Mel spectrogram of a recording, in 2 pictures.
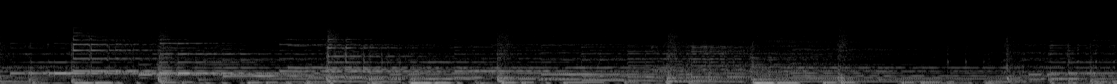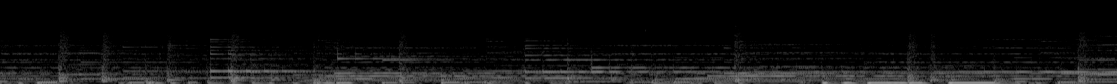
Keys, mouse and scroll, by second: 1.4 click, 2.8 click, 9.6 click, 11.8 click, 13.1 click, 14.3 click, 16.5 click, 17.9 click, 19.8 click, 21.3 click.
